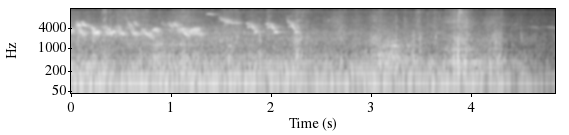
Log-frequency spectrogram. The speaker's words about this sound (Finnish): Jotkuthan kuulee tällaisia eh, linnunlauluja voimakkaana ja, ja monipuolisena ihan kotisohvalle asti, että ei tarvitse avata ikkunaa tai, tai tota, vähän parvekkeen ovea, niin tarvitse sen pidemmälle lähteä ollenkaan.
